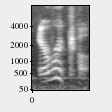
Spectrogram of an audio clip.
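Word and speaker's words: Airwrecka: I mean, if it's just gonna be pronounced Erica, why not fucking spell it that way?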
